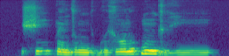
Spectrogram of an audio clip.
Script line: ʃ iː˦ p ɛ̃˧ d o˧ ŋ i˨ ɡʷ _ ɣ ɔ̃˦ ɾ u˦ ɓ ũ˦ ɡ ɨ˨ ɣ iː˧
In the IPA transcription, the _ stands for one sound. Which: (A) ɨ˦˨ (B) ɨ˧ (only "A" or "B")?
B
